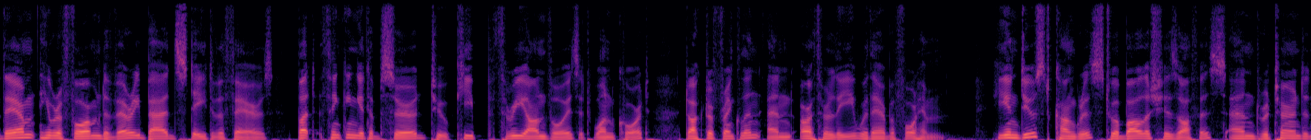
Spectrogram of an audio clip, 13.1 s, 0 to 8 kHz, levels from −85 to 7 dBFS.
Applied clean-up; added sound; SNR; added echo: none; none; none; none.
